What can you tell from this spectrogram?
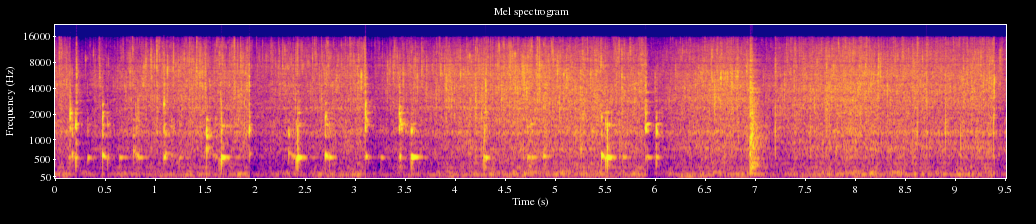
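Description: Butter, chopped onion and garlic sizzling in a nonstick wok as flaked canned tuna drops in, with scattered short clicks and pops, most of them in the first few seconds.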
